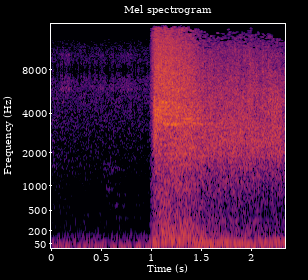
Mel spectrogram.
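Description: An explosion bursts with a loud roar.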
